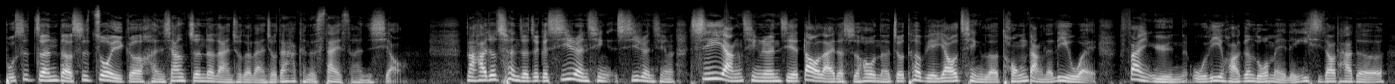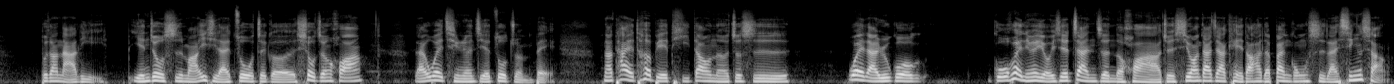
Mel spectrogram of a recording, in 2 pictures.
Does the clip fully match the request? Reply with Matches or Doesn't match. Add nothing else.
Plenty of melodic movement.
Doesn't match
